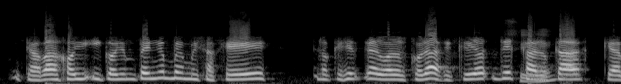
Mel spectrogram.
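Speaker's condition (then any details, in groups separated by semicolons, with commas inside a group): Down syndrome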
